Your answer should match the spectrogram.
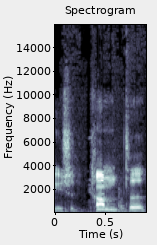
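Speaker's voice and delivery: ordinary talk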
